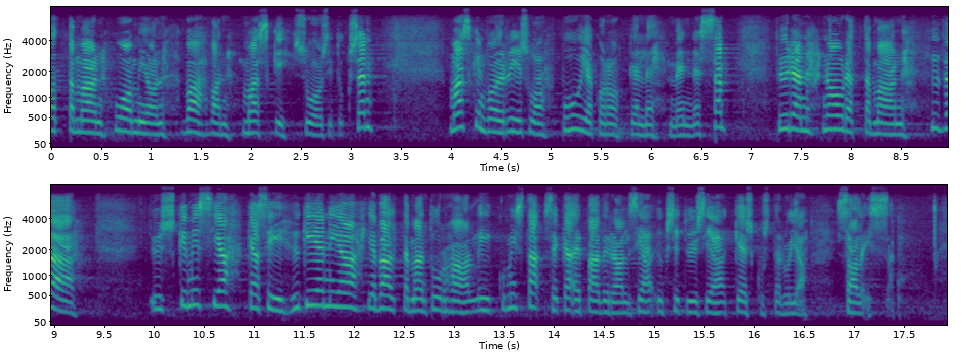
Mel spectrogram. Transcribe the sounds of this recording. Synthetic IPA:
ot̪ːɑmɑːnhuomioːnʋɑhʋɑnmɑskisuosit̪uksen | mɑskinʋo̞iriːsuɑpuhujɑkorokːelːemenːesːæ | pyːɾænnoudɑt̪ːɑmɑːnhyʋæː | yskimisjɑkæsihyɡieniɑːjɑʋælt̪ːæmæːnt̪urhɑːliːkːumist̪ɑsekæepæʋirɑlːisiɑʔyksit̪yisiækeskust̪elujɑ̰ | sɑlḭsːɑ̰

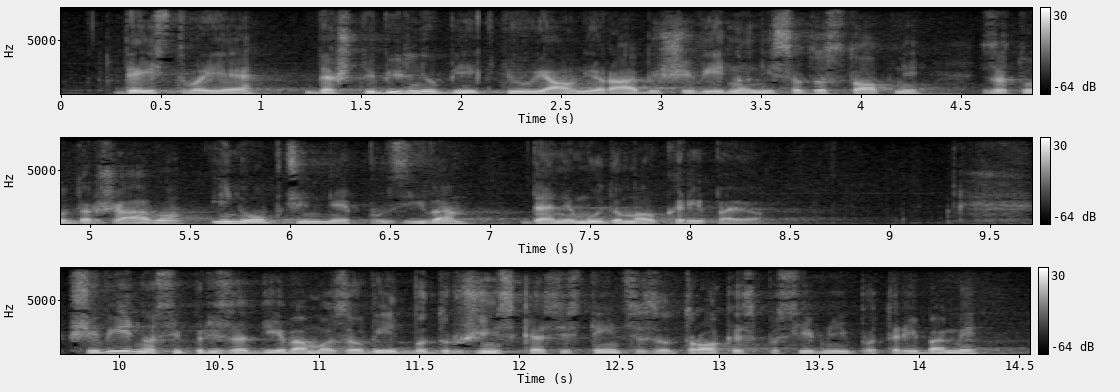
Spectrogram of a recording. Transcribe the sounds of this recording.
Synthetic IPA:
d̪ɛjst̪ʋɔjɛd̪aʃt̪ɛʋilniɔbjeːkt̪iujaːwniɾaːbiʃɛʋeːd̪nɔniːsɔd̪ɔst̪ɔːpnizat̪oːd̪əɾʒaːʋɔinoːpt͡ʃinɛpɔziːʋamd̪anɛmud̪ɔmaukɾḛːpa̰jɔ̰ | ʃɛʋeːd̪nɔsipɾizad̪eːʋamɔzauʋeːd̪̚bɔd̪ɾuʒinskɛasist̪ɛnt̪sɛzaɔt̪ɾɔːkɛspɔseːbnimipɔt̪ɾeːbami

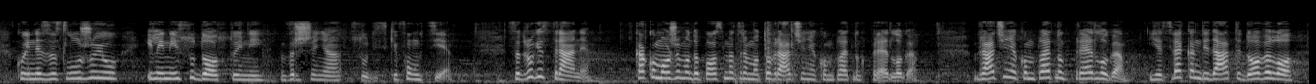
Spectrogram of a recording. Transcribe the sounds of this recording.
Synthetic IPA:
ko̞jine̞zaslˠuʒuju | iliniːsud̪o̞ːst̪o̞jniʋr̩ʃeɲasud̪ijske̞fuŋkt̪sijḛ | sad̪ɾuɡe̞st̪ɾaːne̞̰ | kako̞mo̞ʒemo̞d̪apo̞smaːt̪ɾamo̞t̪o̞ʋɾaːt͡ɕaɲe̞ko̞mplet̪noɡ̥̚pɾḛːd̪lˠo̞ɡa̰ | ʋɾaːt͡ɕaɲeko̞mplet̪no̞ɡ̚pɾeːd̪lˠo̞ɡa̰ | je̞sʋe̞kand̪id̪aːt̪e̞d̪o̞ʋe̞lˠo̞

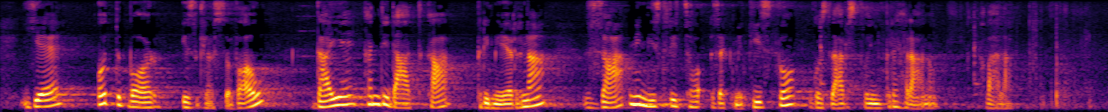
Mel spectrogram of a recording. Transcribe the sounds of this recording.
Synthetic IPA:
jɛɔd̪bɔɾizɡla̰sɔ̰ʋawd̪ajɛkand̪id̪aːt̪ka | pɾimeːɾna | zaminiːst̪ɾit̪sɔzakmɛt̪iːst̪ʋɔɡɔzd̪a̰ːɾst̪ʋɔinpɾɛxɾa̰ːnɔ | xʋa̰ːlʔa̰

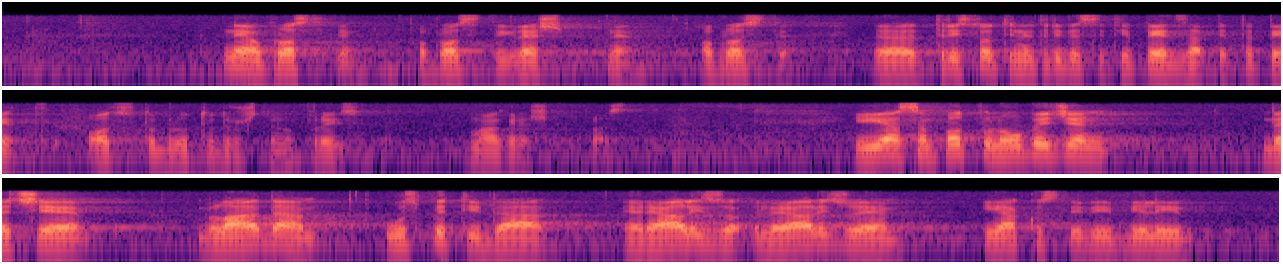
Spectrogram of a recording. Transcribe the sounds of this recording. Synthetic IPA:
ne̞opɾo̞st̪i̥t̪eo̞pɾo̞st̪i̥t̪eɡɾeʃneopɾo̞st̪i̥t̪e | t̪ɾiːst̪o̞t̪inet̪ɾiːd̪eset̪jepeːt̪zapet̪ape̞ːt̪o̞t̪st̪obɾuːt̪od̪ɾuːʃt̪ʋe̞noɡ̚pɾoizʋod̪ḁ | mojaɡɾeʃkaopɾo̰st̪i̥t̪e̥ | ijaːsampo̞t̪̚punoube̞d͡ʑen | d̪at͡ɕe̞ | ʋlˠaːd̪auspe̞t̪id̪aɾealiɾealizuje̞ | iako̞st̪e̞ʋiːbiːli

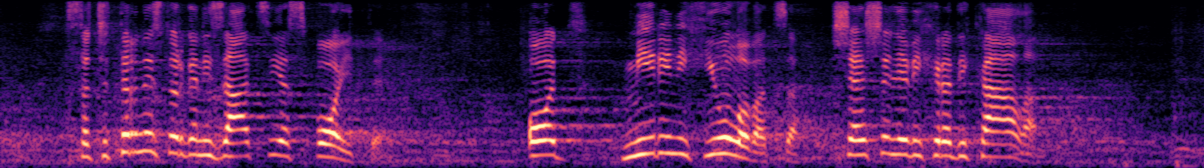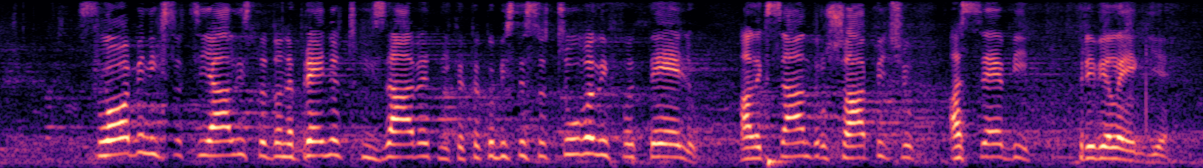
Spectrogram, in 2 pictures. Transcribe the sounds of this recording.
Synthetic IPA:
sat͡ʃe̞t̪r̩nest̪o̞ɾɡanizaːt̪sijaspo̞jit̪ḛ | o̞d̪miɾinixjulo̞ʋat̪saʃeʃeʎe̞ʋixɾad̪ikaːla̰ | slˠo̞binixso̞t̪sialist̪ad̪o̞nepɾed̪ɲat͡ʃkixzaːʋe̞t̪nikakako̞bist̪e̞sat͡ʃuːʋalifo̞t̪eːʎṵ | ale̞ksand̪ɾuʃapit͡ɕu | asebi | pɾiʋileːɡijḛ

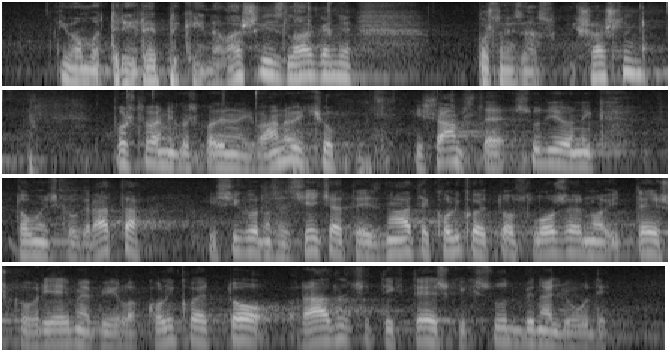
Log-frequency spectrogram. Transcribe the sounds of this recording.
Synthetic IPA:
imamot̪ɾiːɾeplikeinaʋaʃeizlˠaːɡaɲe | poʃt̪oʋaniza̰ːst̪u̥pnikʃaʃlin | po̞ʃt̪oʋaniɡo̞spo̞d̪ineiʋaːno̞ʋit͡ɕuisaːmst̪e̞sud̪io̞nik | d̪o̞moʋinsko̞ɡɾat̪a | isiɡuɾnosesje̞t͡ɕat̪eiznaːt̪e̞ko̞liko̞je̞t̪o̞ːslˠo̞ʒenoʔḭt̪e̞ːʃko̞ʋɾje̞ːme̞biːlo̞ko̞likʰo̞je̞t̪o̞ːɾaːzlit͡ʃit̪ixt̪e̞ːʃkixsud̪binaʎuːd̪i

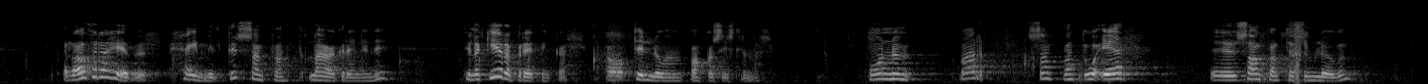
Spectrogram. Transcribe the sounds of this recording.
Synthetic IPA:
rawθɛraɦɛvʏ̰ɾ̥heːjmɪlt̪ɪɾ̥samkʰvan̥t̪laːɣakɾejnɪnːɪ | t̪ʰɪlaðcɛːɾapɾeːjt̪niŋka̰ɾ̥awt̪ʰɪlːœːɣʏmpawŋkasist̪lʏnːaɾ̥ | hɔnʏm | vaɾsamkʰvan̥t̪ɔɣɛɾ | samkʰvan̥t̪θɛsːʏmlœːɣʏm

